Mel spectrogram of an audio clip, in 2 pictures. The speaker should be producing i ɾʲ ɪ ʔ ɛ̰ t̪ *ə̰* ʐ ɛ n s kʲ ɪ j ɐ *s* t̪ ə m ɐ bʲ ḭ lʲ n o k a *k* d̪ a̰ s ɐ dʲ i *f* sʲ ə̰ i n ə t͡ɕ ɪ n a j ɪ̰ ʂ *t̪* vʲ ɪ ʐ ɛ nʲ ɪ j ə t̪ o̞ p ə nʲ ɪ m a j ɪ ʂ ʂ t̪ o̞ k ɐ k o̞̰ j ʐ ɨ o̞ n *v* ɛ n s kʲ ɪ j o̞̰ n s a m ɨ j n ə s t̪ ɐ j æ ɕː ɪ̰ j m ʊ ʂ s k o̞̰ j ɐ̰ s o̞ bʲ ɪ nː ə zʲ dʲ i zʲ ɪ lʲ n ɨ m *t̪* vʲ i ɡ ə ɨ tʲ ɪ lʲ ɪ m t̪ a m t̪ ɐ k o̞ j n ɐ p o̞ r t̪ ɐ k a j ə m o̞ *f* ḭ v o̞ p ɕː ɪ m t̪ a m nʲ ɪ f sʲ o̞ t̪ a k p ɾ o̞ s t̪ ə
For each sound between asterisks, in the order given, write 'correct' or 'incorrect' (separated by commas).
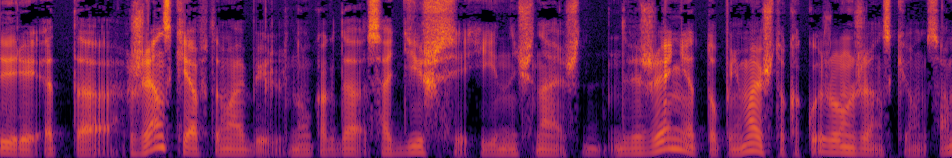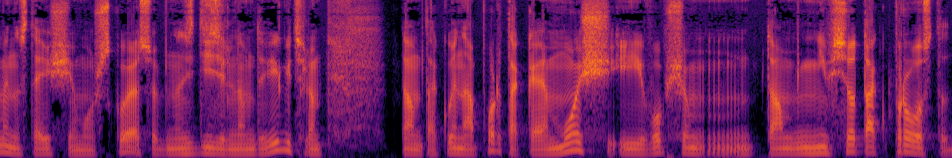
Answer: correct, incorrect, incorrect, incorrect, incorrect, incorrect, incorrect, incorrect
